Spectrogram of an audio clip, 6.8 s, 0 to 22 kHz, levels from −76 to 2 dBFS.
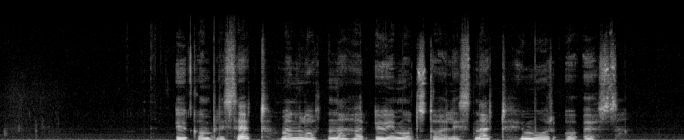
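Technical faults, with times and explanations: No technical faults heard anywhere in the speech.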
